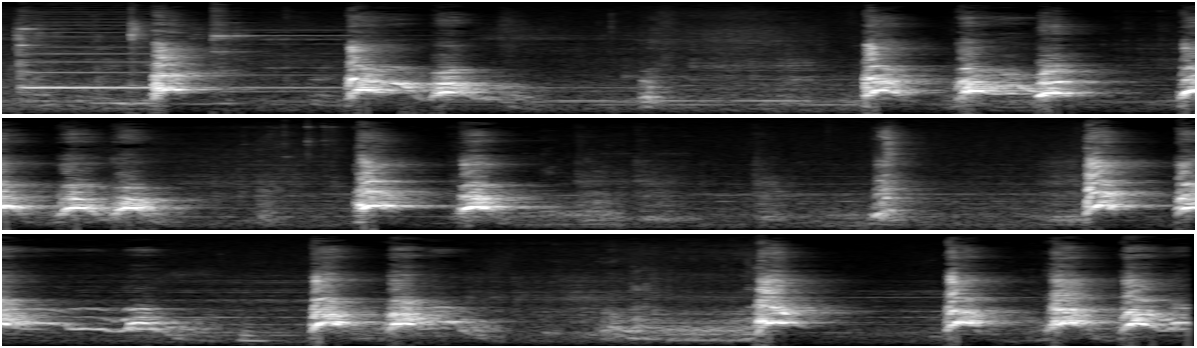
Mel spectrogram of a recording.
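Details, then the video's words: Papi, a pet dog, barking at the doorbell: loud, sharp barks in quick bursts of two or three, repeated every second or two throughout, with a ringing doorbell chime near the start. "Papi barking at doorbell"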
